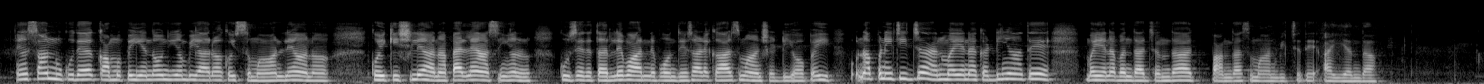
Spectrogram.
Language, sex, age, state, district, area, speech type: Dogri, female, 18-30, Jammu and Kashmir, Samba, rural, spontaneous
